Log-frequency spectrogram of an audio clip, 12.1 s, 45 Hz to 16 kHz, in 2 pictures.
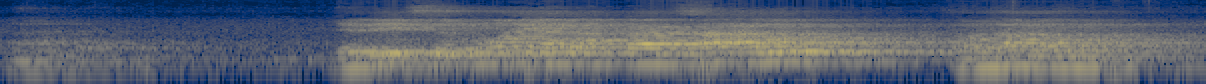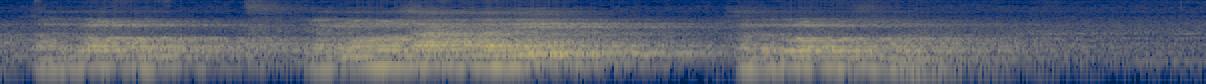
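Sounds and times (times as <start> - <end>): man chanting recitation: 1.7 - 10.9.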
